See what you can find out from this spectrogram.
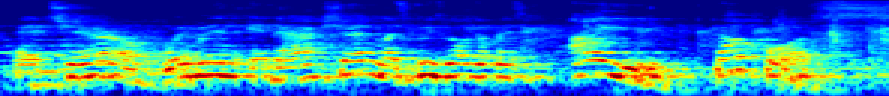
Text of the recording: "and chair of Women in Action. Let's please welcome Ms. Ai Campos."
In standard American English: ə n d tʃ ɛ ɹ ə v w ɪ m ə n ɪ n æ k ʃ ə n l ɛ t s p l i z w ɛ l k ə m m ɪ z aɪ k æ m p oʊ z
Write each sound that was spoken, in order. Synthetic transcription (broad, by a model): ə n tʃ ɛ ɹ ə v w ɪ m ə n ɪ n æ k ʃ ə n l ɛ t s p l i z w ɛ l k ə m m ɪ z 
